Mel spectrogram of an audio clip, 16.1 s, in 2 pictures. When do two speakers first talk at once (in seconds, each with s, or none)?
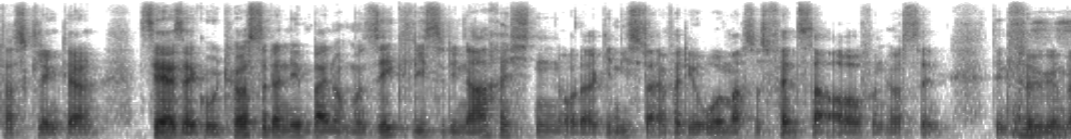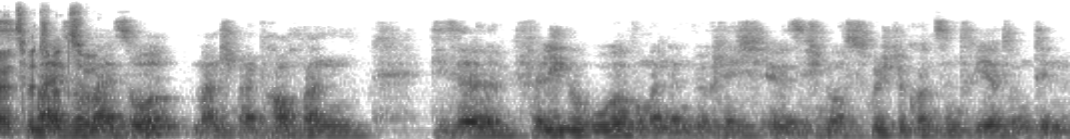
7.5 s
